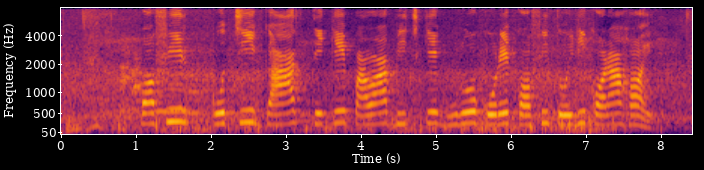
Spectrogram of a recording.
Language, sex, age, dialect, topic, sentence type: Bengali, female, 46-50, Standard Colloquial, agriculture, statement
